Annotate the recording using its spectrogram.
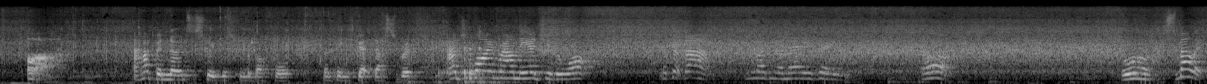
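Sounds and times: steam hissing: 0:00.0 - 0:12.0
stir-fry sizzling in a wok: 0:00.0 - 0:12.0.

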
